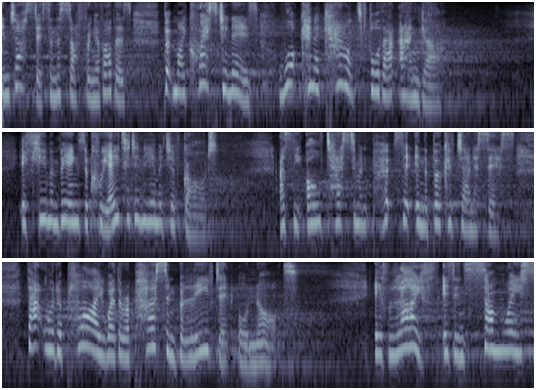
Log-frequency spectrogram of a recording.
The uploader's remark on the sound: keynote address at the 2023 National Parliamentary Prayer Breakfast in Westminster Hall, London on Tuesday 27 June 2023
